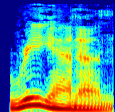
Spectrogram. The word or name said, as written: rhiannon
